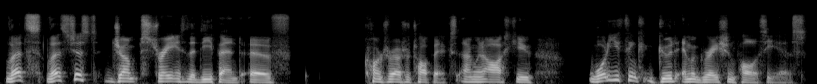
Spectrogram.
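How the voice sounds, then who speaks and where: Man, podcast host, mid pitch, chatty, friendly, slight stammer. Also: very animated, moderate pace, a little mellow. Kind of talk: casual interview hosting.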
